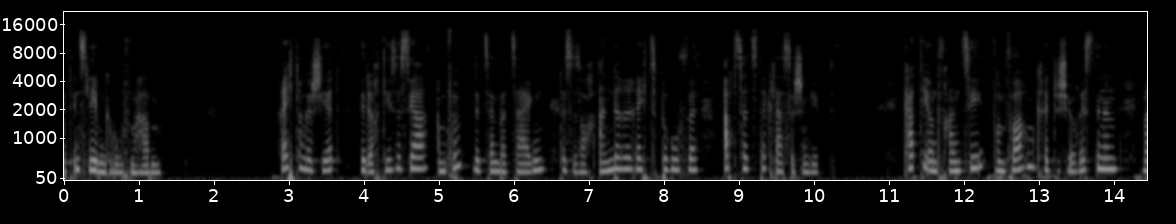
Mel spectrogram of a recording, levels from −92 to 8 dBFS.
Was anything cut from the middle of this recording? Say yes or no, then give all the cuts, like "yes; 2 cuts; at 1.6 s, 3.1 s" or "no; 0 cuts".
yes; 1 cut; at 11.0 s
